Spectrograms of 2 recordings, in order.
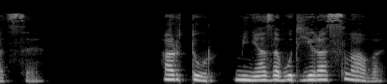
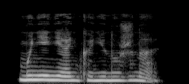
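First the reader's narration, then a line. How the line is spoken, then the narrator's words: Rude. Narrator (Russian): грубо сказал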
